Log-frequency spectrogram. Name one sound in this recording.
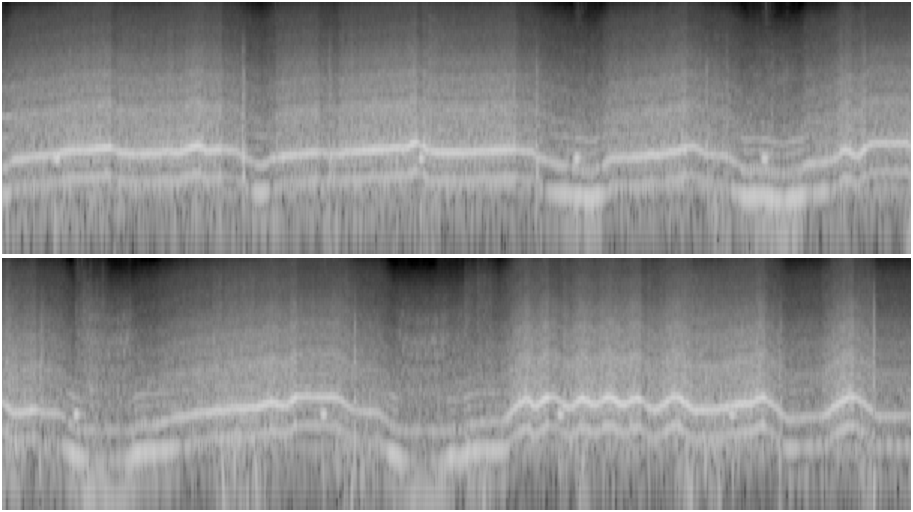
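A sports car engine revs up and down, rising and falling in pitch as gears shift.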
